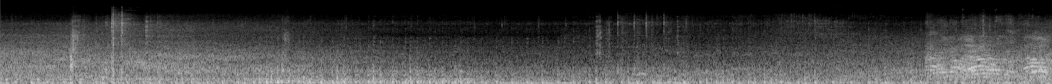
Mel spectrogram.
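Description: An engine running with a low, steady rumble, with a few faint clicks over it; voices break in near the end.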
